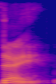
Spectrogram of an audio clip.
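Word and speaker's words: day (δεῖ): Now, this word in the Greek is pronounced day.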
